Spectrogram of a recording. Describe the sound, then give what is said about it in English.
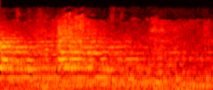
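Church bells ring for Christmas at the Vatican in a dense, continuous peal of many overlapping tones, sustained and fairly loud across the whole stretch with no voices. “Church bells are ringing to celebrate Christmas at the Vatican”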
